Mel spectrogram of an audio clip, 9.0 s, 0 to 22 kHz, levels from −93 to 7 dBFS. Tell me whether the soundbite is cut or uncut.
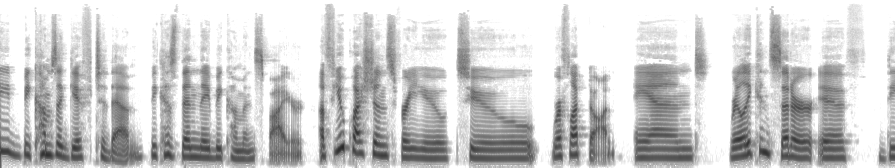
cut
